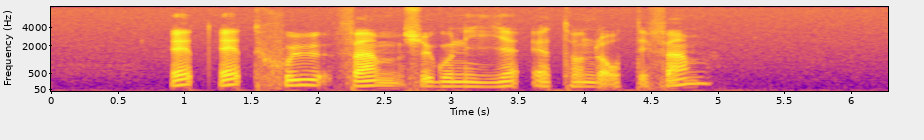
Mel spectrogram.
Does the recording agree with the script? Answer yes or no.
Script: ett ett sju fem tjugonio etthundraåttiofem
yes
